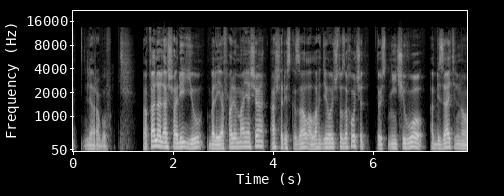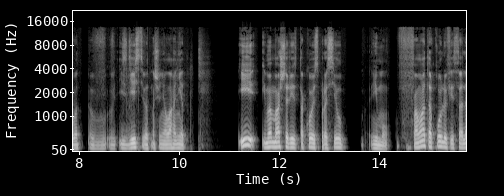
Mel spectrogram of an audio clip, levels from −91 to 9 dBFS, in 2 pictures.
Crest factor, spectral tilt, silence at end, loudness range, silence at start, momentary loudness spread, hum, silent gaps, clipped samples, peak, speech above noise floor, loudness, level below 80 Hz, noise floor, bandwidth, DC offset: 16 dB; -5.5 dB/octave; 0 s; 3 LU; 0.2 s; 12 LU; none; none; under 0.1%; -2 dBFS; 64 dB; -18 LUFS; -52 dBFS; -82 dBFS; 14 kHz; under 0.1%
